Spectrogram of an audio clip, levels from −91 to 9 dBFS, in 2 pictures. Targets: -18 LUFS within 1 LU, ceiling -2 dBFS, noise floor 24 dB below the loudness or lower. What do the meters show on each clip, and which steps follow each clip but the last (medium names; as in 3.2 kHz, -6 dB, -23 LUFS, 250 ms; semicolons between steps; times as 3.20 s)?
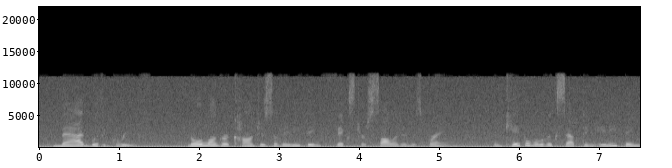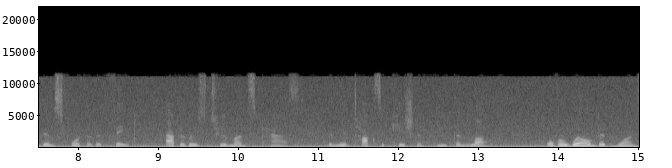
hum 50 Hz; highest harmonic 250 Hz; hum level -25 dBFS; noise floor -28 dBFS; noise floor target -47 dBFS; loudness -22.5 LUFS; peak level -4.5 dBFS; loudness target -18.0 LUFS
-> de-hum 50 Hz, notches 5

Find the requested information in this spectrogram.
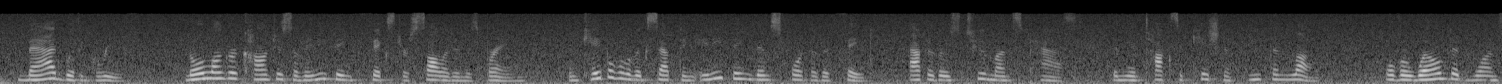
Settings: hum not found; noise floor -35 dBFS; noise floor target -47 dBFS
-> noise print and reduce 12 dB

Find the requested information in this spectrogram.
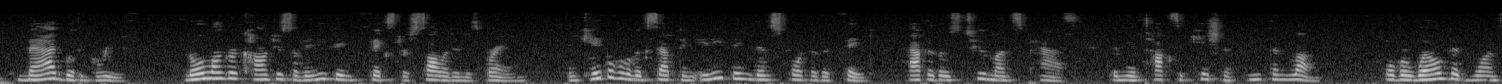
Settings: noise floor -47 dBFS; noise floor target -48 dBFS
-> noise print and reduce 6 dB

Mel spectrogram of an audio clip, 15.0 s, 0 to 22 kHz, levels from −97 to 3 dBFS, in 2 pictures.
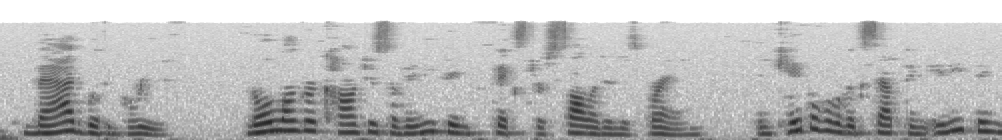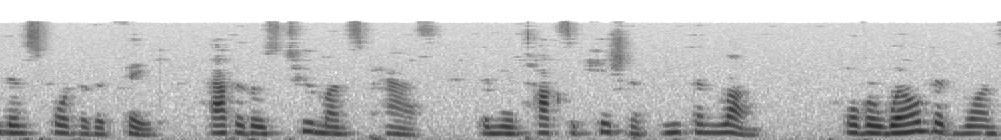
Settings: noise floor -53 dBFS; loudness -23.5 LUFS; peak level -5.5 dBFS; loudness target -18.0 LUFS
-> trim +5.5 dB; peak limiter -2 dBFS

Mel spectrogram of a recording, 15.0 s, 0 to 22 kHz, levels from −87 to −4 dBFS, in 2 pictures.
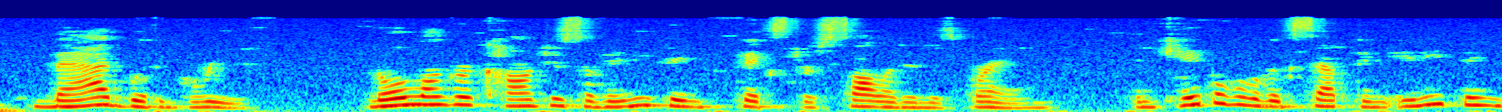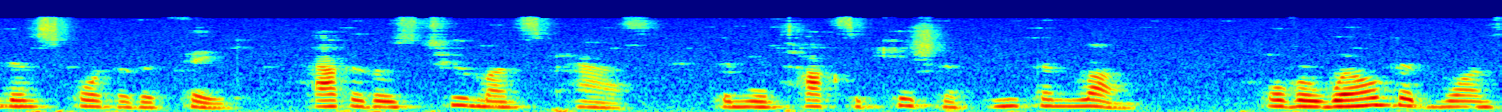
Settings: loudness -18.0 LUFS; peak level -2.0 dBFS; noise floor -47 dBFS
